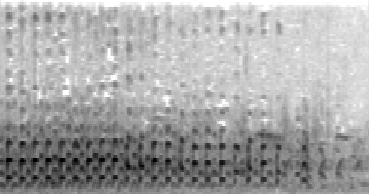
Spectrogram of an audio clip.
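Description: A little grebe gives a fast, high whinnying trill of about ten notes a second that runs for over two seconds and fades toward the end.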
